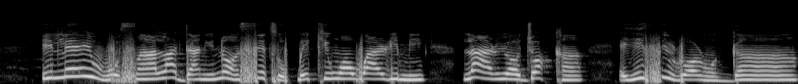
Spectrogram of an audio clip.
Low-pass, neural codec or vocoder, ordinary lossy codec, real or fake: 7.2 kHz; none; AAC, 64 kbps; real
